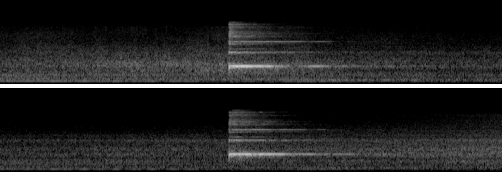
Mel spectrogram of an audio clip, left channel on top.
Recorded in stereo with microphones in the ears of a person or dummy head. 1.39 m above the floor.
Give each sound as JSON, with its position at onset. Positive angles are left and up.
{"t": 2.3, "sound": "a bell", "side_deg": 15, "distance_m": 1.6}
